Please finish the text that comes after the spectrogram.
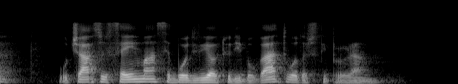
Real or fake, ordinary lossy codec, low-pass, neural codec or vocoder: fake; none; 7.2 kHz; codec, 16 kHz, about 1 kbps, DyCAST, with the encoder's durations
